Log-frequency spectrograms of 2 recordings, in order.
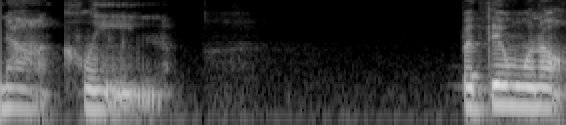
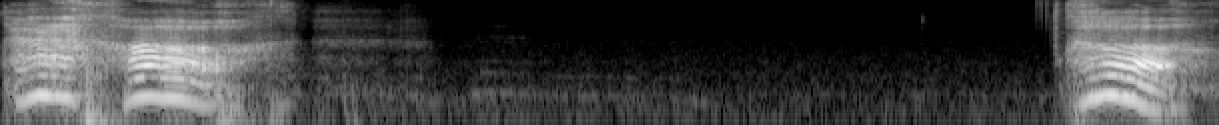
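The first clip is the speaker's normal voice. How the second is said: frustrated groans; 7 semitones higher, 10 dB louder, much slower than usual. Real, not acted. Held back from telling news.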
